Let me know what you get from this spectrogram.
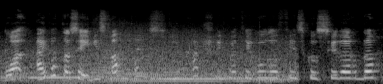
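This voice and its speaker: A woman's voice: high voice, fairly quick. Italian woman commentating over roaring engines. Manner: chatty, many fillers and self-corrections. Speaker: sim racing commentator. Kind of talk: live play-by-play commentary. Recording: loud racing car engine noise behind. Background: loud game car engines.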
